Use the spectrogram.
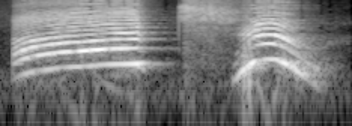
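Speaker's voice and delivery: loud, high mock sneeze; a huge theatrical sneeze; big sneeze. Ant marching into pepper, loud hammed-up sneeze.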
